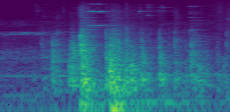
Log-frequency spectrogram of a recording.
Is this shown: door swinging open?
yes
